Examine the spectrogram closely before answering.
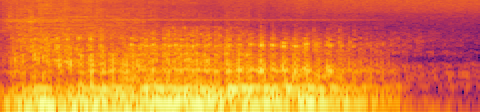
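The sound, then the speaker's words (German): A dinosaur roar sound effect made for a film: a loud, rough, low growling roar held for about two seconds before dropping away quickly to near silence. “Und zwar haben wir ja in den Jurassic Jelena-Film diese Dinosauriergeräusche eingebaut. Und das würde ich dir auch einfach nochmal vorspielen, dass du so ein bisschen weißt, worum es geht. Und zwar dieses Geräusch hier.”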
